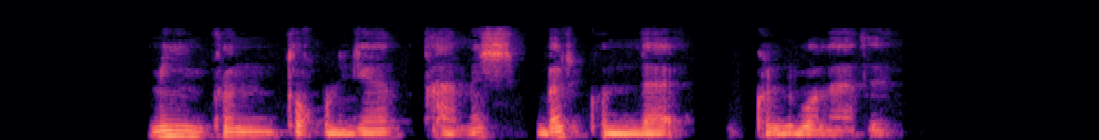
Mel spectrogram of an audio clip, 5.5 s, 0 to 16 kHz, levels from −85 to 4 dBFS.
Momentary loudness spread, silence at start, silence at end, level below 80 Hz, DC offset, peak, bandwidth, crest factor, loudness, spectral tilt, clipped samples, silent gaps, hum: 11 LU; 0.75 s; 1.05 s; -60 dBFS; under 0.1%; -6 dBFS; 7.6 kHz; 18 dB; -24 LUFS; -6.5 dB/octave; under 0.1%; 3.50-3.58 s; none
